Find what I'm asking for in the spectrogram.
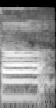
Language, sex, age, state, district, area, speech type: Santali, male, 30-45, West Bengal, Dakshin Dinajpur, rural, spontaneous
